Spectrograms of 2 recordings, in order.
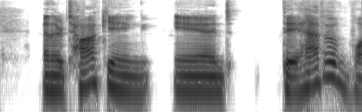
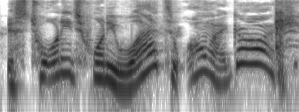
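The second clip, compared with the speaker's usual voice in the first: high put-on voice, climbing even higher on oh my gosh; mock bewildered character; 10 semitones higher, slower than usual. Podcaster mocking a confused visitor, in a squeaky high put-on voice. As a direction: play a baffled newcomer with a squeaky high voice.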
